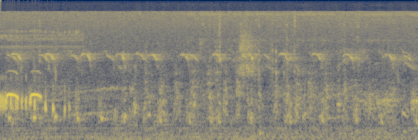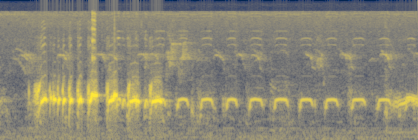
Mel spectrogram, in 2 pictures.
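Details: A local zebra dove in full song, used as a lure: quiet faint notes at first, then a loud rough burst gives way to an even string of hooked coos, roughly two or three per second.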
